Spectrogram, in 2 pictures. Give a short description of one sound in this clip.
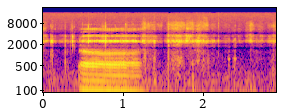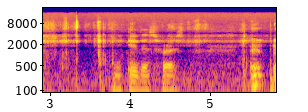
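A cardboard lid slides off a box.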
